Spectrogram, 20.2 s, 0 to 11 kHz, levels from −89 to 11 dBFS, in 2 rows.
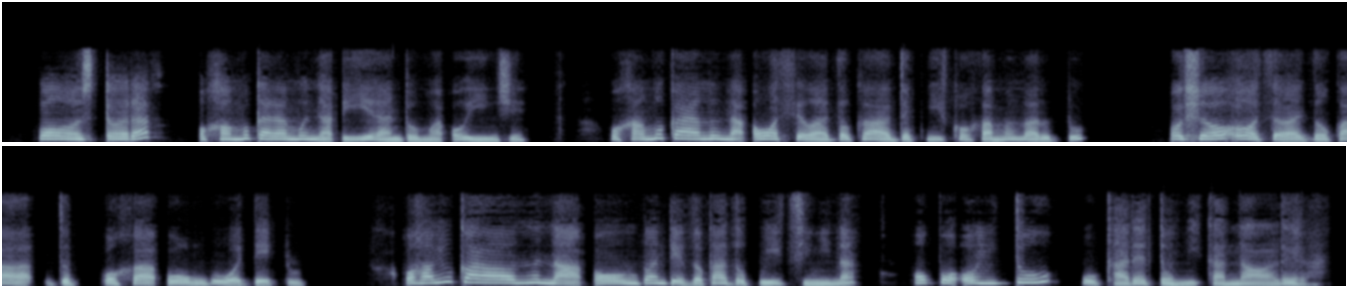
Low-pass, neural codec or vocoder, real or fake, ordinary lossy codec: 7.2 kHz; codec, 16 kHz, 0.5 kbps, FunCodec, trained on Chinese and English, 25 frames a second; fake; AAC, 48 kbps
